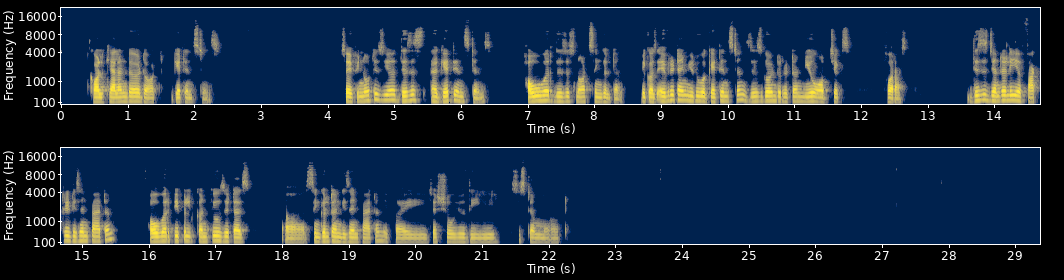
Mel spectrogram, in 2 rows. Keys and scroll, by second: 2.9 Return, 13.1 alt+Return, 19.4 super+d, 22.0 Tab, 25.7 Return, 27.9 Tab.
